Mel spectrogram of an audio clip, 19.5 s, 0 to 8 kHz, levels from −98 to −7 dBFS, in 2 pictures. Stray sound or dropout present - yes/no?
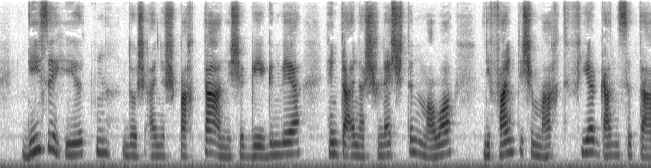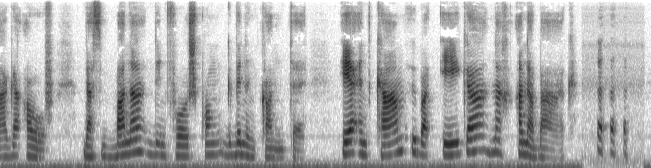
yes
